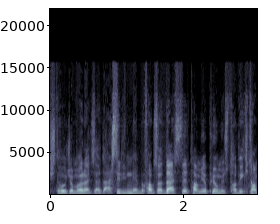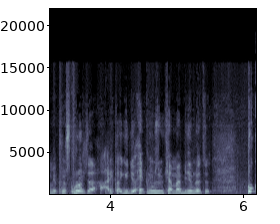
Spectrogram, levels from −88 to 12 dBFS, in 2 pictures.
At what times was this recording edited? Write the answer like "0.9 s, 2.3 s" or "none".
1.6 s, 3.4 s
